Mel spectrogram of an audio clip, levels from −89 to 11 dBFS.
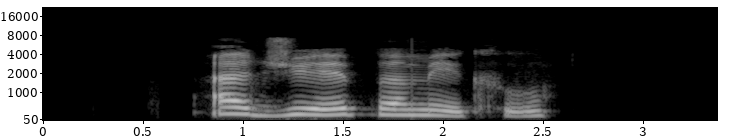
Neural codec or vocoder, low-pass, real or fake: none; 7.2 kHz; real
